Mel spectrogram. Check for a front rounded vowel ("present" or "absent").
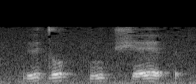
present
